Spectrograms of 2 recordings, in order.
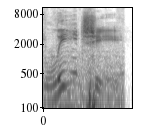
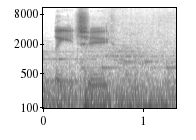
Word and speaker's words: lei: get out of here like people who pronounce Lei versus Le it's lei who the says lii what no no no no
